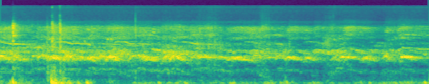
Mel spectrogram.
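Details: Many crows calling together in a stirred-up flock outside a house: dense, overlapping raucous cawing that never pauses, some low thumps and handling noise beneath the din.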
